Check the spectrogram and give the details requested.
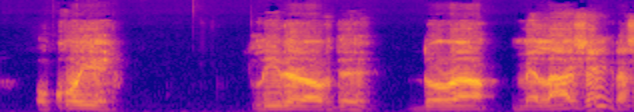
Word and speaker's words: Milaje: And Gurira plays Okoye, leader of the Dora Milaje. That's how you pronounce it? Yes, Milaje. the Dora Milaje, you got it.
